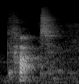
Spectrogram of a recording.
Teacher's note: you've got this really hard C and then you have this plosive T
